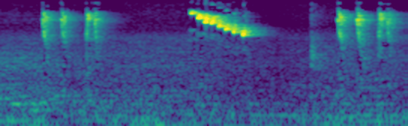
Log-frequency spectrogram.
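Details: Caged local branjangan, the Javan bush lark, in full-repertoire song: a few quick high chirps, then a loud, long downward-sliding whistle, followed by another short burst of sharp chirps.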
